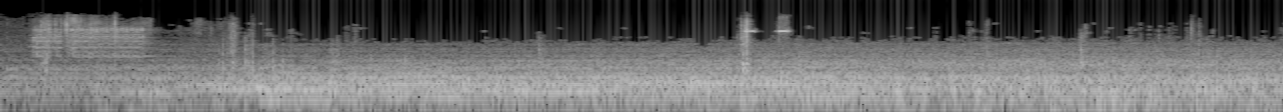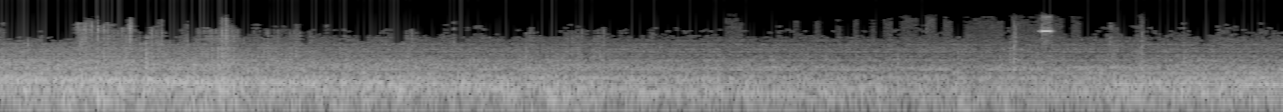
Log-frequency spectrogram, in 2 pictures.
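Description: Police cruiser's engine and tyre noise heard from inside the car while driving, getting louder about two seconds in and then staying steady.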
